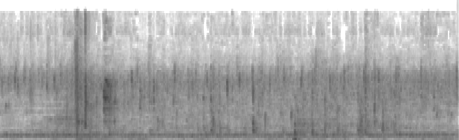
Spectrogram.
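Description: Shrimp cooking in a pan with water for cheesy buttered garlic shrimp, giving a soft, steady watery sizzle and trickle close by, with a few brief clinks of a utensil.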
